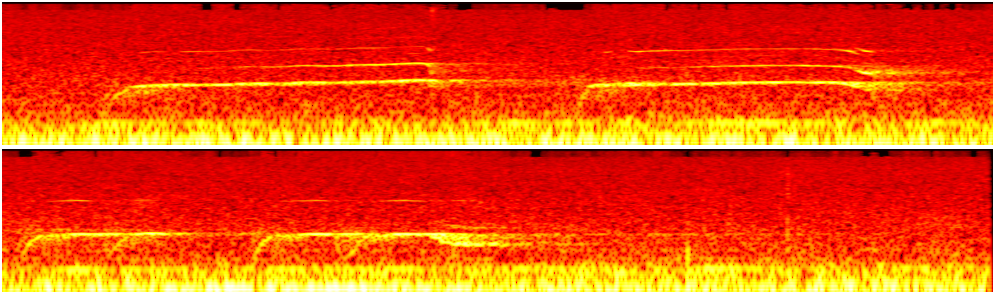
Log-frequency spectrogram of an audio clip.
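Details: Barred Owls give four loud, clear hoots at night near a campsite at Land Between The Lakes, each held briefly and then sliding down at the end, over a steady low rumble.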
